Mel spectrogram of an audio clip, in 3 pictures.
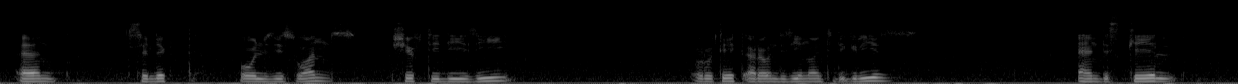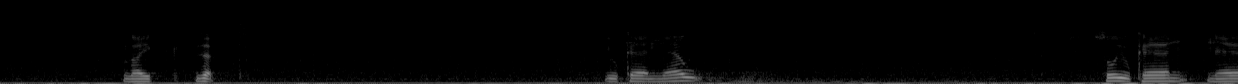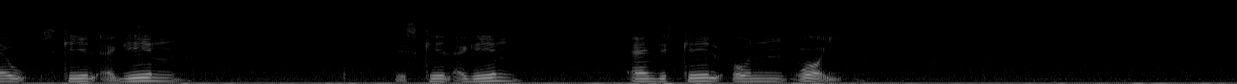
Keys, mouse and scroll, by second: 0.2 a, 1.2 b, 2.9-4.8 middle drag, 3.8 shift+d, 5.0-7.2 middle drag, 6.6 r, 9.0-10.8 drag, 11.0 s, 14.4 KP_7, 15.0-16.2 middle drag, 16.2 click, 16.6-22.9 middle drag, 25.4 s, 30.6-32.7 middle drag, 32.7 s, 36.2-37.1 middle drag.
